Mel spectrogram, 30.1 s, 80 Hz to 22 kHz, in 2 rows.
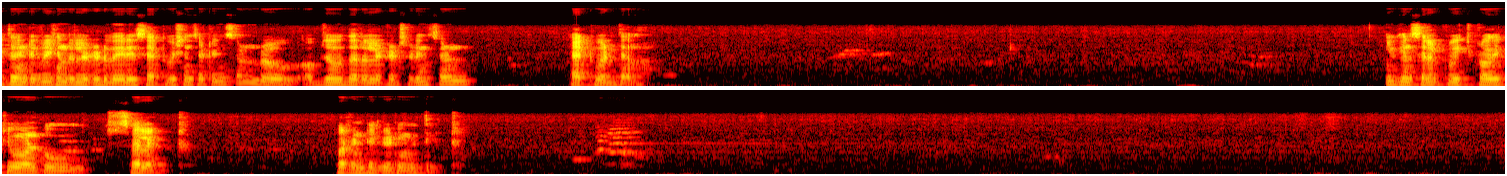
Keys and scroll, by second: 21.2 F9.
